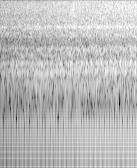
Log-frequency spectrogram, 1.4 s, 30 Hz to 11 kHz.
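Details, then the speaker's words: BMW S50B32 first start after refitting VANOS and diaphragm springs: deep, slightly uneven pulsing idle, lumpy as cams aren't in initial position, until VANOS oil pressure builds. "Start the engine. It will be lumpy to start with as the cams are not in the correct initial position. After about 10 seconds the engine will come on song."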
